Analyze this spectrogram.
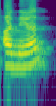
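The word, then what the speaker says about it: onion: बोलेंगे नेक्स्ट है प्याज प्याज को इंग्लिश में बोलते हैं अनियन बहुत सारे लोग इसे ओनियन बोलते हैं या ओनियन बोलते हैं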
